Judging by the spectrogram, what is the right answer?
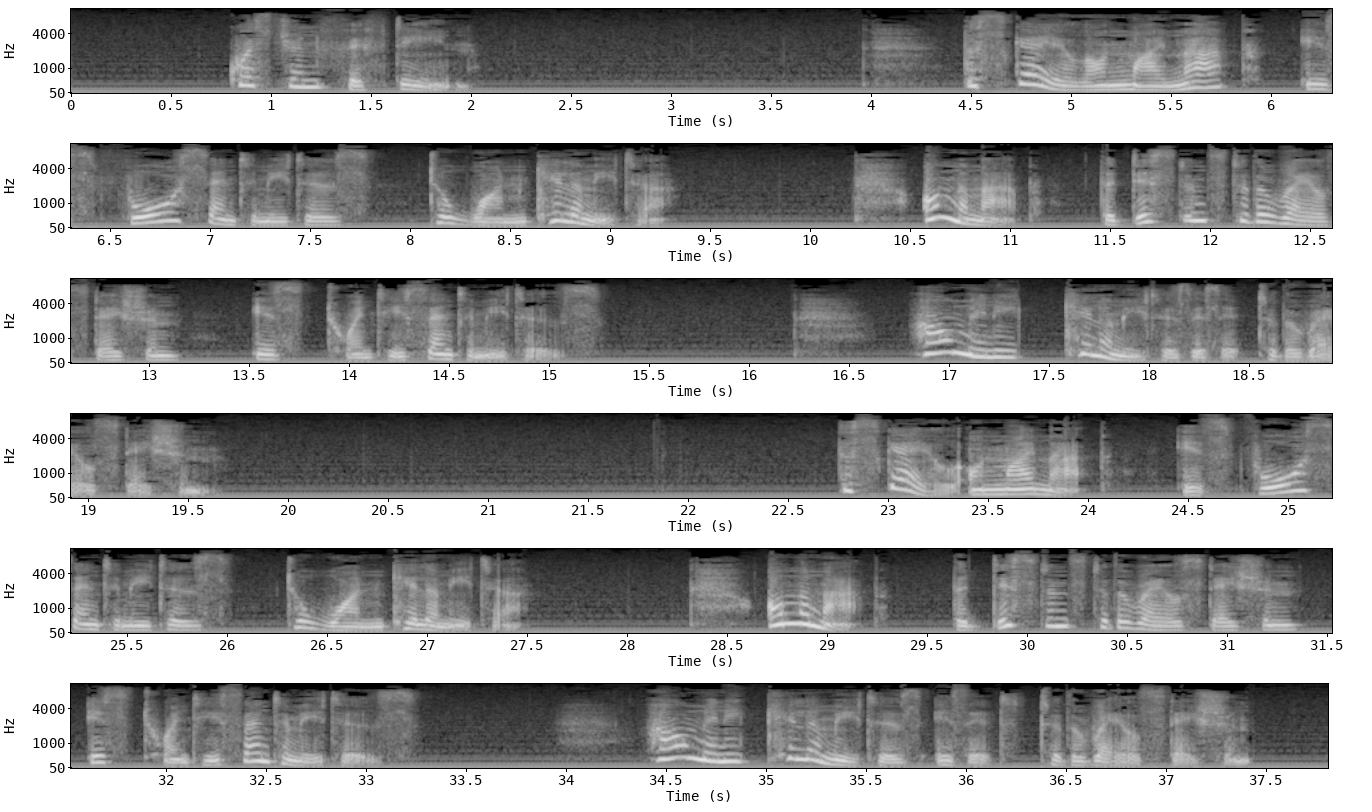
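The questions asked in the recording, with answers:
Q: How many kilometers is it to the rail station?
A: 5 km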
